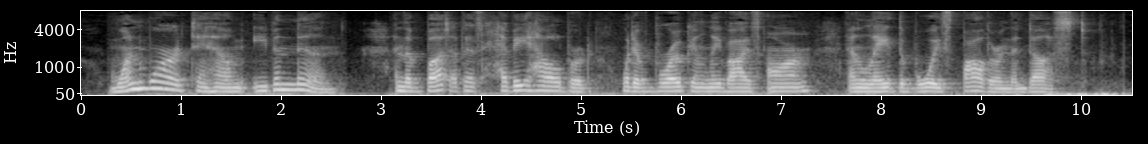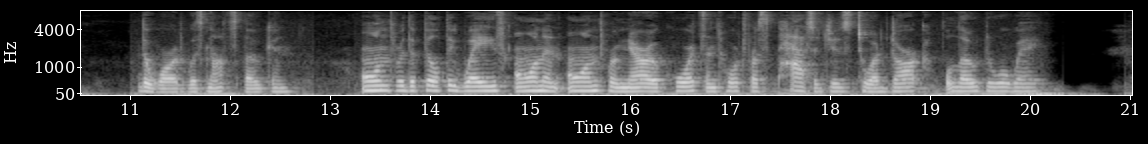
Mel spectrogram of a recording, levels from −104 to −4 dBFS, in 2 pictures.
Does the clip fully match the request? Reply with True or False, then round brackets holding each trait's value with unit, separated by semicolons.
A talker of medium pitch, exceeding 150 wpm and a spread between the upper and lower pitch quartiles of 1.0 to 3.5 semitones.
False (145 Hz; 145 wpm; 2.8 semitones)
